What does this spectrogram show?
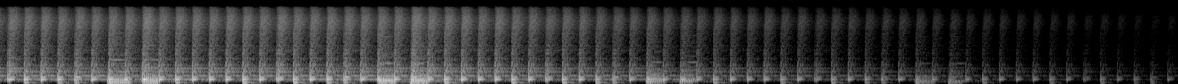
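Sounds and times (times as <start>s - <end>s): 
instrumental band music without lead guitar: 0.4s - 7.6s, 9.0s - 9.9s.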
